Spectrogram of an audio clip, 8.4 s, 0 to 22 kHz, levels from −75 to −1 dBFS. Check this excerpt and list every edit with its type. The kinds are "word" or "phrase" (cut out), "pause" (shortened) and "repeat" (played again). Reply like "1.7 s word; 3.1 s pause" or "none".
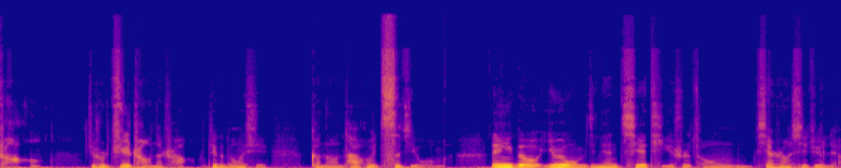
2.0 s word

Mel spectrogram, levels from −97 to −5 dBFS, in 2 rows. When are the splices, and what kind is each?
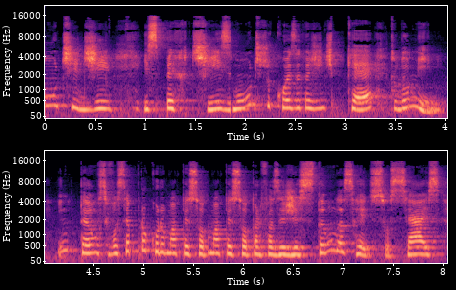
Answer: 1.8 s word; 3.0 s pause; 3.5 s phrase; 5.6 s repeat

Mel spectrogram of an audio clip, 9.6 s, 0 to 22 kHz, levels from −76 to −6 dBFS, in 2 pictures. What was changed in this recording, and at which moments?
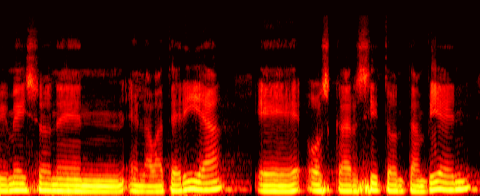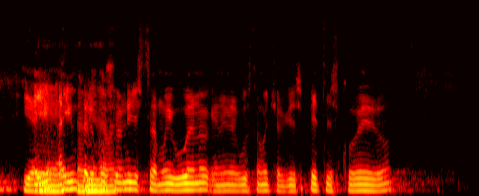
2.5 s pause; 5.0 s pause

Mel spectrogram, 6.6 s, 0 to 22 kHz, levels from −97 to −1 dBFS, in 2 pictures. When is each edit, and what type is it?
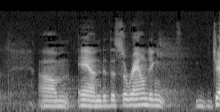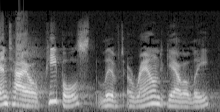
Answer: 4.7 s word

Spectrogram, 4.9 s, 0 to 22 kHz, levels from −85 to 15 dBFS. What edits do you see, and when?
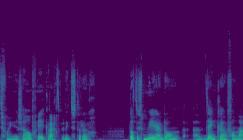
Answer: none

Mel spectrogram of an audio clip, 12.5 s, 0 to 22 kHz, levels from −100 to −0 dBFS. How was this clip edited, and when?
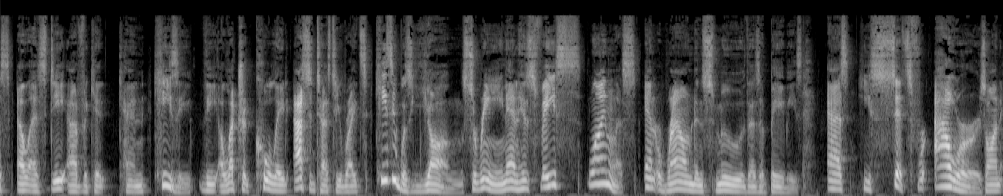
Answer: none

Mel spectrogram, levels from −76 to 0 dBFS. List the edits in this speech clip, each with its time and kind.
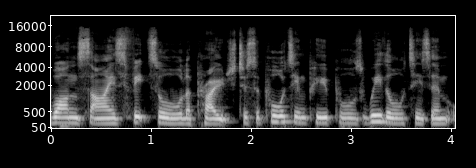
none

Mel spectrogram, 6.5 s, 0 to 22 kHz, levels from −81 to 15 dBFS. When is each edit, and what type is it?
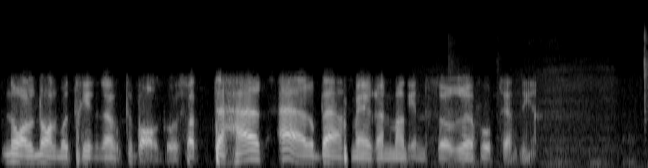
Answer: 3.5 s word; 4.1 s word

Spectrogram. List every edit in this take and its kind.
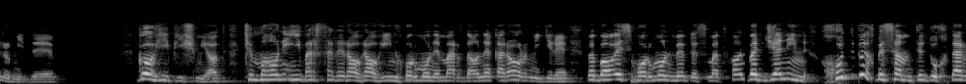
3.6 s repeat; 6.3 s phrase; 6.9 s word; 7.4 s word; 8.7 s word

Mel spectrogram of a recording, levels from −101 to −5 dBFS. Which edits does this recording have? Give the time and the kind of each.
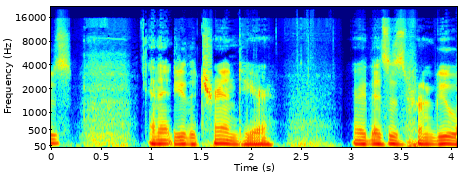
1.2 s word

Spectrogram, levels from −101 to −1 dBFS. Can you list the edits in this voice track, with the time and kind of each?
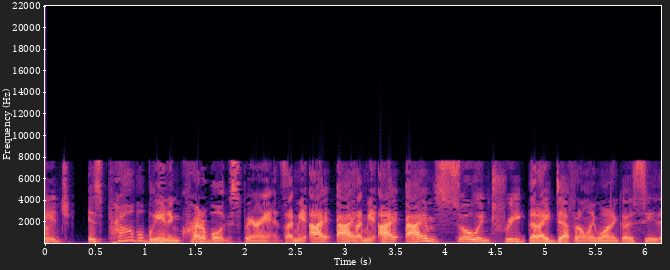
3.1 s repeat; 4.8 s word

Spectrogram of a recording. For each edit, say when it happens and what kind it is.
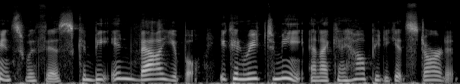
2.6 s word

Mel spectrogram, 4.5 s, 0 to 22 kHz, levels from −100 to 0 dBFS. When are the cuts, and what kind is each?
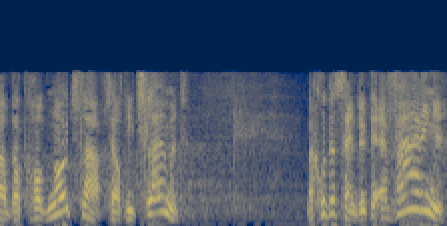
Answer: none

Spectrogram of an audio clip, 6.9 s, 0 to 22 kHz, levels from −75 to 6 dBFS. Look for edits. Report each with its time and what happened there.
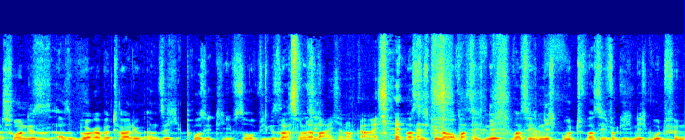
1.8 s word

